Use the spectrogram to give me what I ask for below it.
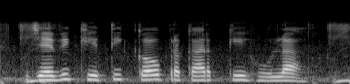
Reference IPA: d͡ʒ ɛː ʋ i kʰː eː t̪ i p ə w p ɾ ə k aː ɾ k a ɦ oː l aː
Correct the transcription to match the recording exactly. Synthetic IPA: d͡ʒ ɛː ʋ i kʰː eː t̪ i k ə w p ɾ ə k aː ɾ k e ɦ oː l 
